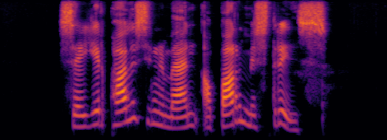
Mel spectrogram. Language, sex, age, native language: Icelandic, female, 30-39, Icelandic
